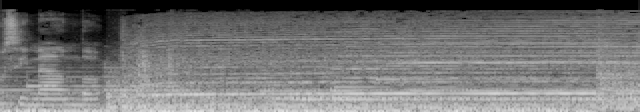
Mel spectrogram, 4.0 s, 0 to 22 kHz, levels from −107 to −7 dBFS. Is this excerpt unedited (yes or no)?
yes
